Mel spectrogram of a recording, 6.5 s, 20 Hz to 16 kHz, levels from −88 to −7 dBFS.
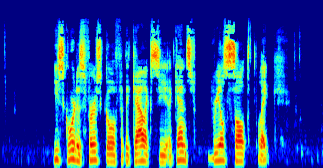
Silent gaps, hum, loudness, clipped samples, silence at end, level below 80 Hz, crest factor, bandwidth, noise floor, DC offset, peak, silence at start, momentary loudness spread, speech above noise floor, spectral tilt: none; none; -17 LUFS; under 0.1%; 0.9 s; -66 dBFS; 18 dB; 11 kHz; -75 dBFS; under 0.1%; -2 dBFS; 1.05 s; 12 LU; 57 dB; -2.5 dB/octave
